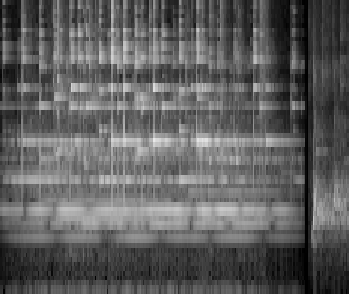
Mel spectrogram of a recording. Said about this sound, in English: W is for wind chimes.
